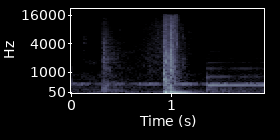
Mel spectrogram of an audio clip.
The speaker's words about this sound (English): As this happens, you hear a twanging thud.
